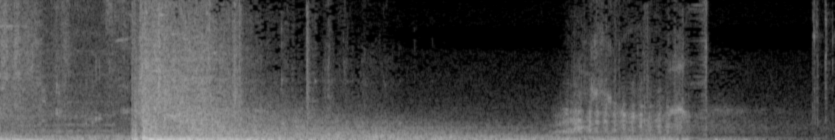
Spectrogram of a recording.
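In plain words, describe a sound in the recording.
A loud magical blast roars and rumbles, then slowly dies away.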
